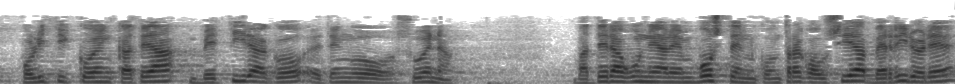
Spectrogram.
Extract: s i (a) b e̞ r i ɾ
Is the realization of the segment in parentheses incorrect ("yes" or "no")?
no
